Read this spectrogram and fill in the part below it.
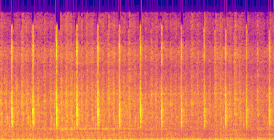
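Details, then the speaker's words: Austin Metro GTA, abandoned car just revived and back on its wheels, at idle: sharp light tick about four times a second from the top end over an even idle; cause not yet found. "Got a bit of a ticking going on. Can you hear a ticking noise somewhere up here, I believe?"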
